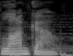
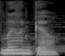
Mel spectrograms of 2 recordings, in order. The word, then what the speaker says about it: lungo: say espresso it's espresso they call the long espresso drink longo it's lungo and so on then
